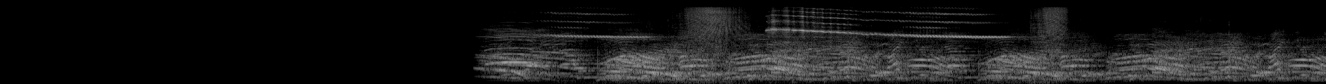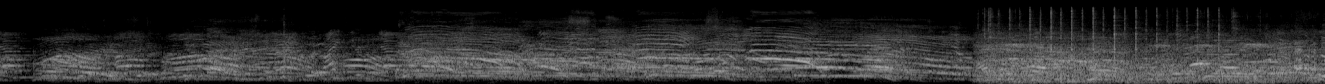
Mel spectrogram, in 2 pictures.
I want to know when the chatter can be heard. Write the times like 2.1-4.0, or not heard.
4.8-26.4.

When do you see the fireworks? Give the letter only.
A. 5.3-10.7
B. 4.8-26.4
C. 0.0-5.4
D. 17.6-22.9
A.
